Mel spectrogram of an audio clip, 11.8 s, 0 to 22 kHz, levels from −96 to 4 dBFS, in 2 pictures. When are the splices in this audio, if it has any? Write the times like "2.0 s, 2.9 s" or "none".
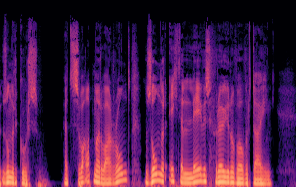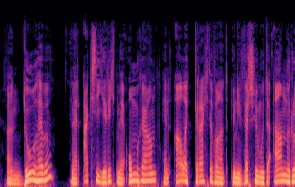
9.1 s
